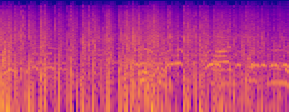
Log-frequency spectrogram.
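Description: Diwali firecrackers, atom bombs and Lakshmi bombs, go off in a dense, loud run of rapid crackling blasts during a film scene, with voices shouting over the bangs.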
